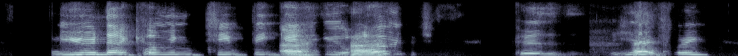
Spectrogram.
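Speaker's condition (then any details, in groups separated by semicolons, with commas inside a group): Cerebral palsy; hamstring treatment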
